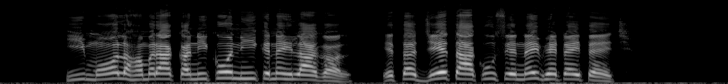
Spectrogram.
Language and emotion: Maithili, angry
